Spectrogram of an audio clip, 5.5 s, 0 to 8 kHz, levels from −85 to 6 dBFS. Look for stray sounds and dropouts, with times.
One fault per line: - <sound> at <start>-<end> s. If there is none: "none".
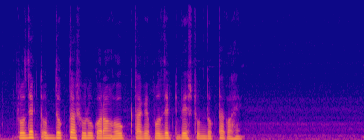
none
